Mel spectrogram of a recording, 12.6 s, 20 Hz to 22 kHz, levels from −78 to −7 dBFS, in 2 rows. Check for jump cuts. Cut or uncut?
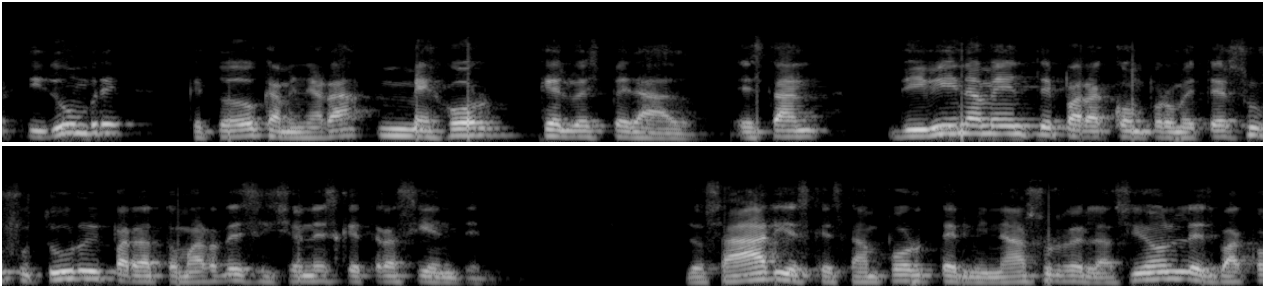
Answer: cut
